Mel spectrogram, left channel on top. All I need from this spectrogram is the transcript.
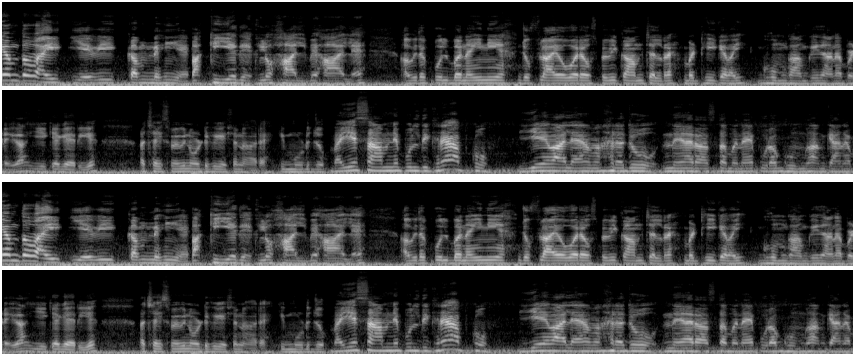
तो भाई ये भी कम नहीं है। बाकी ये देख लो हाल बेहाल है, अभी तक पुल बना ही नहीं है, जो फ्लाईओवर है उस पर भी काम चल रहा है। बट ठीक है भाई, घूम घाम के जाना पड़ेगा। ये क्या कह रही है, अच्छा इसमें भी नोटिफिकेशन आ रहा है कि मुड़ जो। भाई ये सामने पुल दिख रहा है आपको, ये वाला है हमारा जो नया रास्ता बना है, पूरा घूम घाम के आना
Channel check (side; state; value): both; normal; correlation 0.78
